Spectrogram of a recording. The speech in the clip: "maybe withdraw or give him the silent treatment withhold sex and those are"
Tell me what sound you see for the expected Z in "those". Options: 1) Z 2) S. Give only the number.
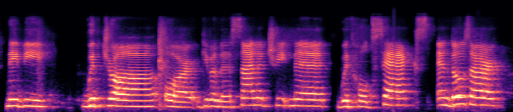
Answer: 1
